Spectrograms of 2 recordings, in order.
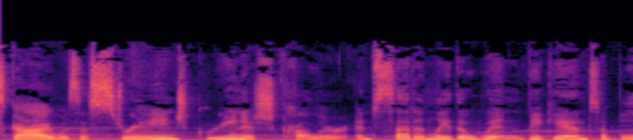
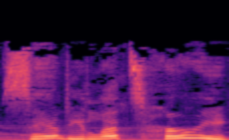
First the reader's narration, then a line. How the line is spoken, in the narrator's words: gasped Betsy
